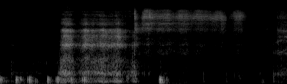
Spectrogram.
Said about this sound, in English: What, can I not breathe? That's a reaction, you donut. Come on, I'm breathing.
